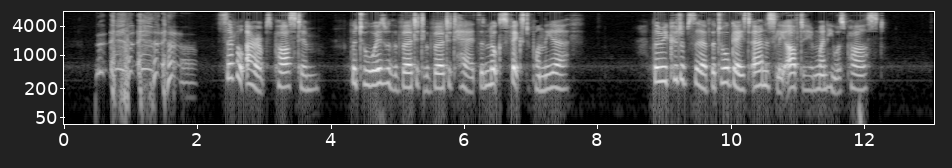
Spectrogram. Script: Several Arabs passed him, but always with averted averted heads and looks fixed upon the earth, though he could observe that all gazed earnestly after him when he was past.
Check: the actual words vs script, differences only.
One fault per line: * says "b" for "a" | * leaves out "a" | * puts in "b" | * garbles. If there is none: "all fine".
all fine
